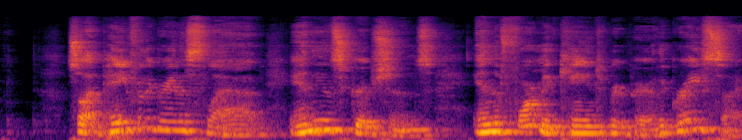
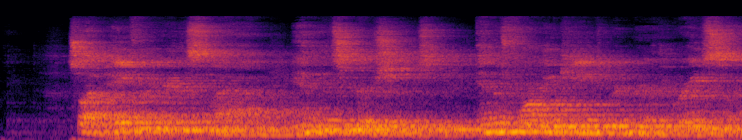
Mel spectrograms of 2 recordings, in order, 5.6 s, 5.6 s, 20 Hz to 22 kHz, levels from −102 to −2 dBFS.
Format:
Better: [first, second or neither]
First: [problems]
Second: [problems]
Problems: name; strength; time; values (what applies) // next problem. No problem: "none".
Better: first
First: room echo; slight; dies away in 0.3 s // off-mic speech; far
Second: room echo; strong; dies away in 3 s // off-mic speech; far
